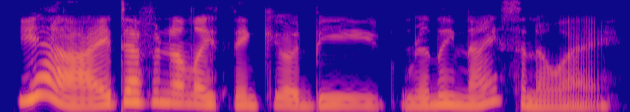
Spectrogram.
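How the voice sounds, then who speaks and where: A young woman playing a sleepy, affectionate girlfriend in an intimate sleep-aid roleplay, speaking softly and tenderly to the listener in a giggly, hesitant way. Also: medium pitch, no echo, studio quality, lightly acted. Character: sleepy, affectionate girlfriend, gentle, playful and sincere. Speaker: audio roleplay performer.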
